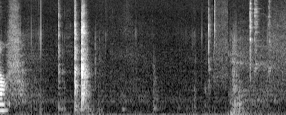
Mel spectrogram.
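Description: Scissors snipping off the thread ends: a single short sharp snip about a second in, followed by a few light knocks on a wooden tabletop near the end.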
